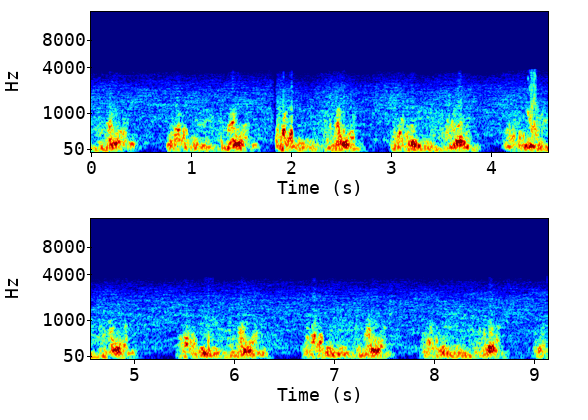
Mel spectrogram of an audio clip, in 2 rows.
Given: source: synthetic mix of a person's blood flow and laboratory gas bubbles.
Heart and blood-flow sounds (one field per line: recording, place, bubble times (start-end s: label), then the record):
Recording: Doppler ultrasound of blood flow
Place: precordium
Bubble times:
4.17-4.25 s: bubbles
4.27-4.58 s: bubbles
4.89-4.96 s: bubbles
5.56-5.62 s: bubbles
5.71-5.82 s: bubbles
From the record:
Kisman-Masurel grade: 221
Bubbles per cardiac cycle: several, 3 to 8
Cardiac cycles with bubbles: 10 to 50%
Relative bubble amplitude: barely perceptible (0.100 to 0.250)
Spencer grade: 2 (many but less than half of the cardiac periods contain bubble signals, singularly or in groups)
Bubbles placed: only in the low amplitude regions of the cardiac cycle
